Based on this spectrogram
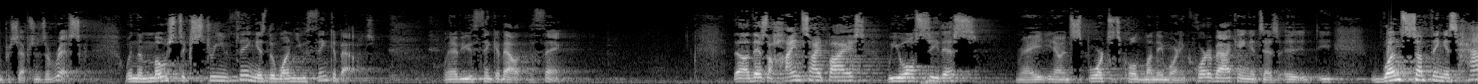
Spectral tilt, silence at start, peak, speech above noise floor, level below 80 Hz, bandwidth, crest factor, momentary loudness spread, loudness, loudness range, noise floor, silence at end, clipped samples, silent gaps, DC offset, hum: -4.5 dB/octave; 0 s; 0 dBFS; 27 dB; -50 dBFS; 13.5 kHz; 18 dB; 13 LU; -17 LUFS; 6 LU; -44 dBFS; 0 s; under 0.1%; none; under 0.1%; none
